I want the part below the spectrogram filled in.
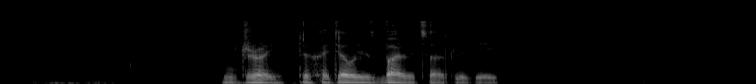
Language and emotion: Russian, neutral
